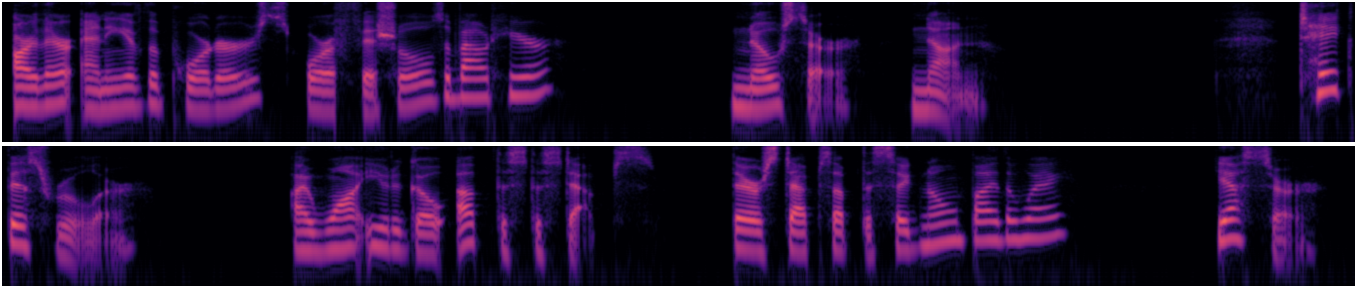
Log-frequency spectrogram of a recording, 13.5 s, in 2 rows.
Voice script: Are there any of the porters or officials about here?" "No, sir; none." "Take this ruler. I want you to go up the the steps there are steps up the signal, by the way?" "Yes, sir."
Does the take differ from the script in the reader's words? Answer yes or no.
no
